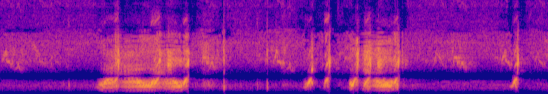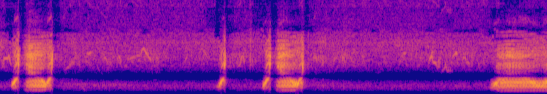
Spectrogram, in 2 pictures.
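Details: Common quail calling: harsh, buzzy bursts in short clusters of one to three, each lasting under half a second, repeated irregularly about once per second, with no other clear sounds.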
